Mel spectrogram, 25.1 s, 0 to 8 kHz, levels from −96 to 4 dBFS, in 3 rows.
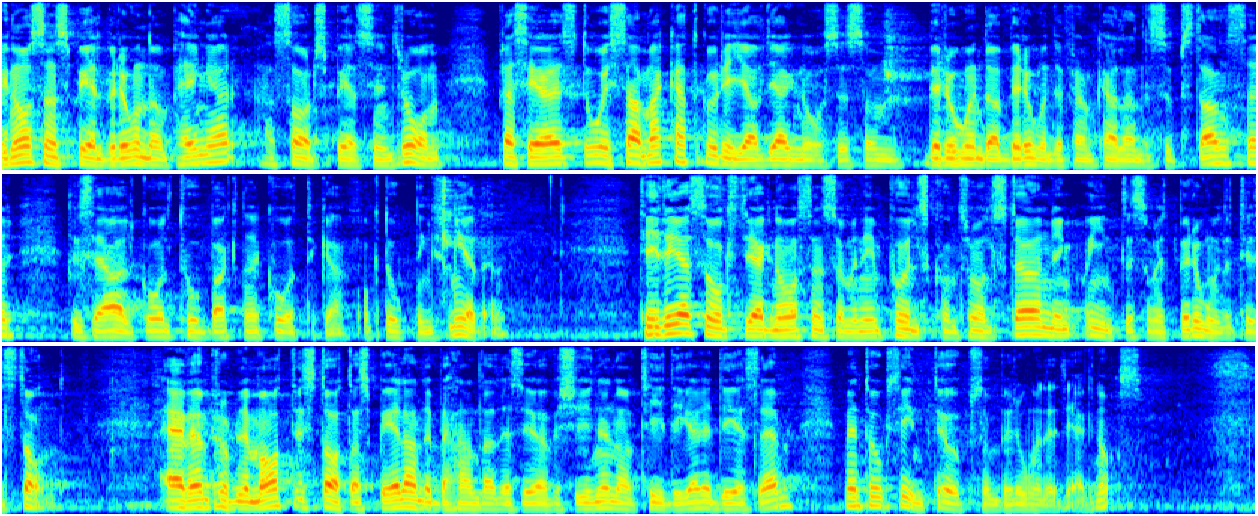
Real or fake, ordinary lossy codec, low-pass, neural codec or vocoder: fake; none; none; codec, 16 kHz, 16 kbps, FreqCodec, larger model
